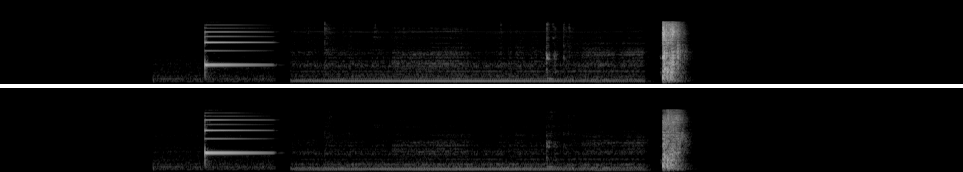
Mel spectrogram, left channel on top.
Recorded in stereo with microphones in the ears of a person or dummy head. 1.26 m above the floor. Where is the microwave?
70° left (ahead or behind), 1.5 m.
